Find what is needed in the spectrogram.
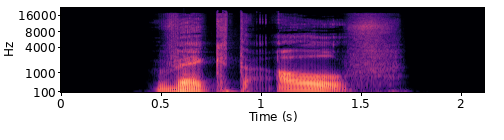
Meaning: inflection of aufwecken: 1. third-person singular present 2. second-person plural present 3. plural imperative
- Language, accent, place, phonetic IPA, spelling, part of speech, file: German, Germany, Berlin, [ˌvɛkt ˈaʊ̯f], weckt auf, verb, De-weckt auf.ogg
